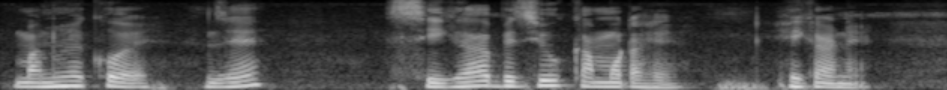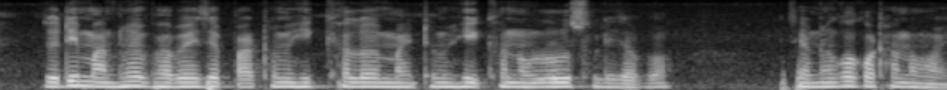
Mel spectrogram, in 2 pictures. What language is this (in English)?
Assamese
